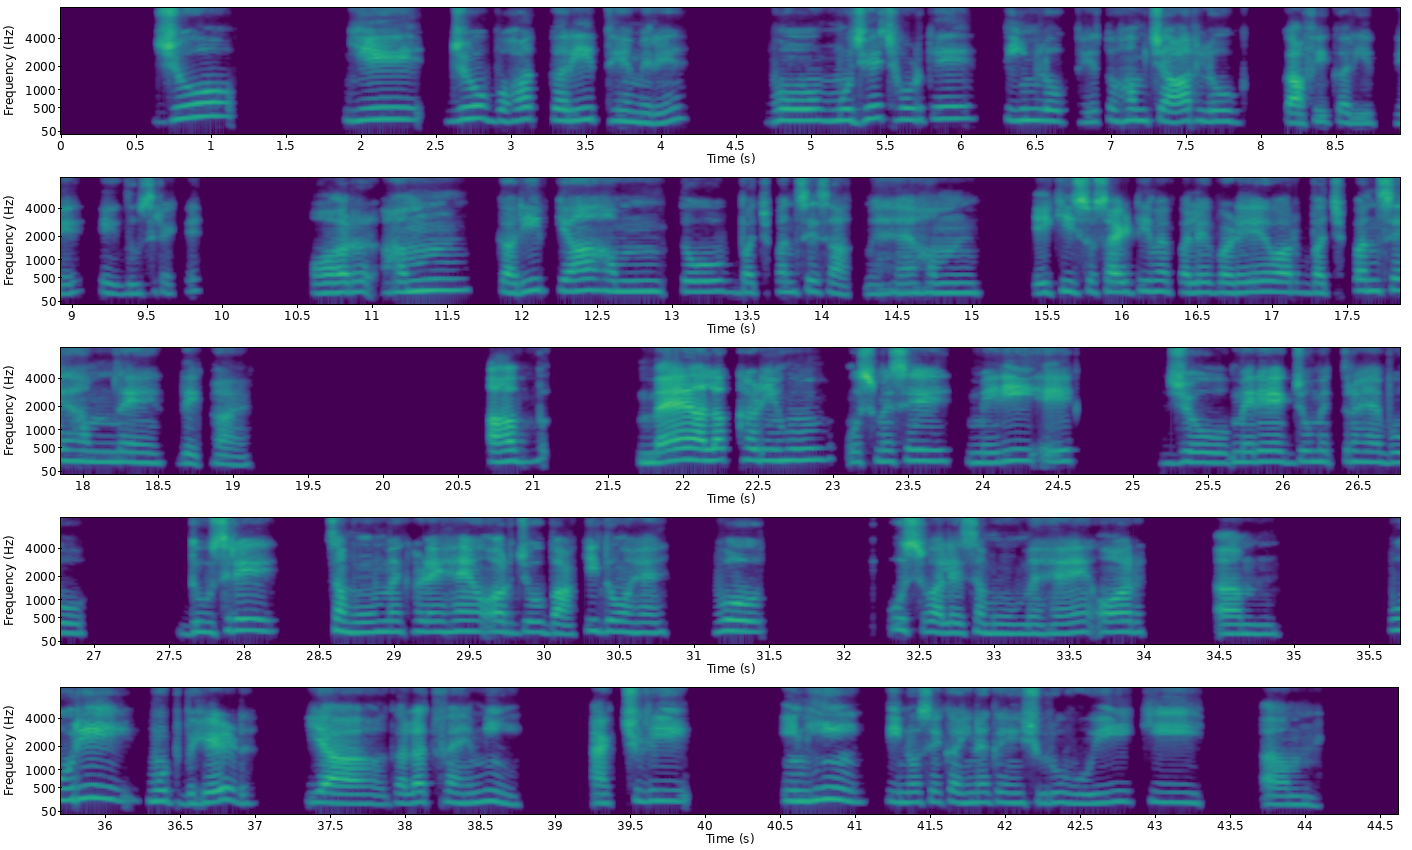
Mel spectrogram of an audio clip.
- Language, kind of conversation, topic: Hindi, advice, ब्रेकअप के बाद मित्र समूह में मुझे किसका साथ देना चाहिए?
- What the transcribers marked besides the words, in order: in English: "सोसाइटी"; tapping; in English: "एक्चुअली"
